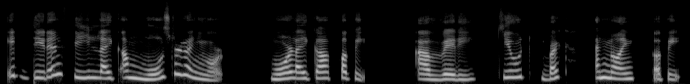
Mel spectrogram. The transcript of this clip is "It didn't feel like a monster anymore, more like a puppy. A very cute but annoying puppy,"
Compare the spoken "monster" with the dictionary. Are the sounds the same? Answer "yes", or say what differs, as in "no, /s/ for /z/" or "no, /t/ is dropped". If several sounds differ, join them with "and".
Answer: no, /n/ is dropped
